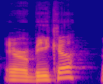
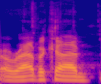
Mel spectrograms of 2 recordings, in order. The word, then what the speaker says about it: Arabica: called uh, Arabica or Arabica. I'm not exactly sure if I'm saying that right, but is that correct? Yeah, they're both they're both fine pronunciations.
